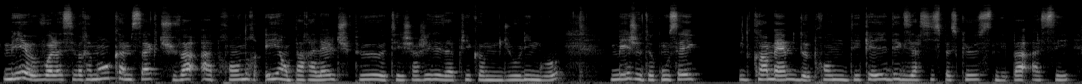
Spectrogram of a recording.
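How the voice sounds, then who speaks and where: A woman's voice: medium pitch, little pitch movement, moderate pace, a little mellow. A young woman from France talking casually to the camera, chatty and full of fillers and restarts. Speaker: vlogger.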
